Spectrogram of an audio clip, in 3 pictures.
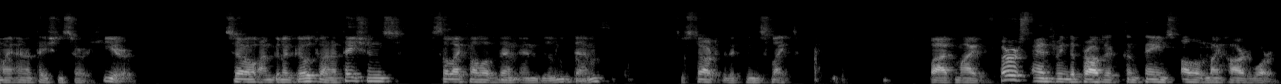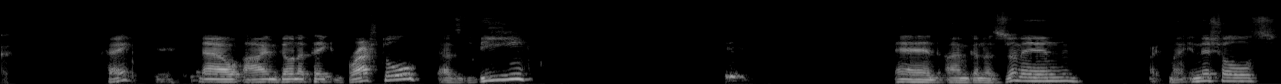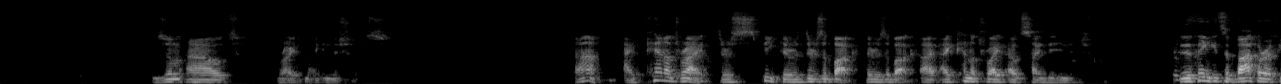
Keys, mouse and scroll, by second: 2.7 click, 4.2 click, 5.6 click, 6.7 click, 8.0 drag, 16.2 click, 18.7 drag, 18.7 s, 18.9 drag, 22.5-23.0 scroll up 2, 23.7-24.8 drag, 24.9-26.5 drag, 27.0-27.8 scroll down 2, 28.4-29.5 drag, 29.6-36.7 drag.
